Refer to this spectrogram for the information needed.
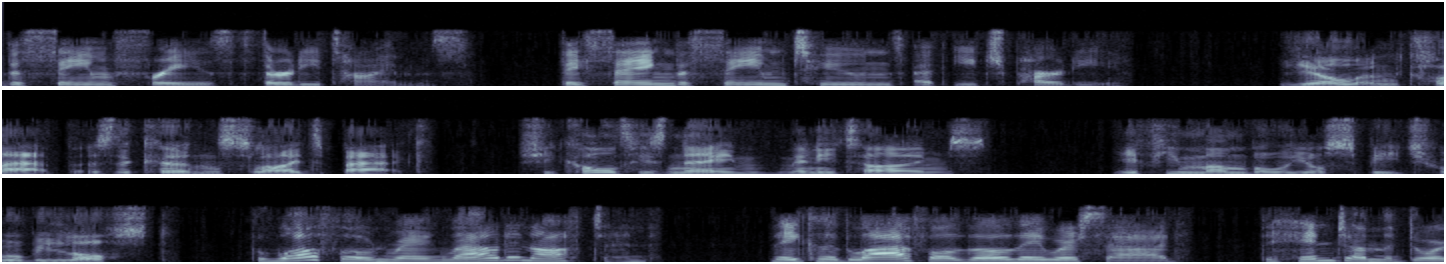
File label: Jabra Elite 7 Pro Ideal microphone sample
